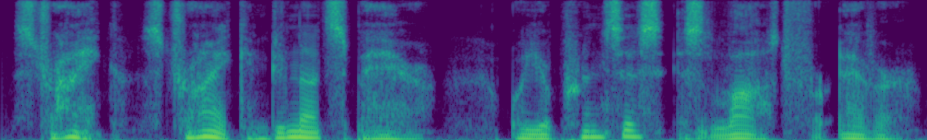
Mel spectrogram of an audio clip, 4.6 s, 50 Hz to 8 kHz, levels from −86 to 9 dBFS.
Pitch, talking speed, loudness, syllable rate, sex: 90 Hz, 170 wpm, -20 LUFS, 4.6 syllables/s, male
